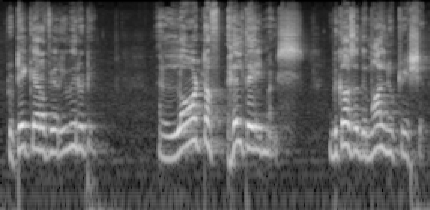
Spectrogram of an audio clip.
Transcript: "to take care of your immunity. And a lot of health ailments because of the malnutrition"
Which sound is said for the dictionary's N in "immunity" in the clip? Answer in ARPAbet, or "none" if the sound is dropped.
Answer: L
